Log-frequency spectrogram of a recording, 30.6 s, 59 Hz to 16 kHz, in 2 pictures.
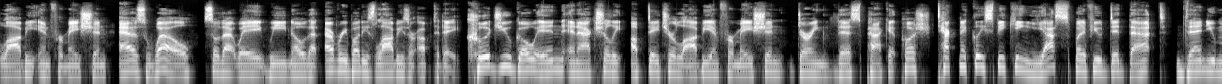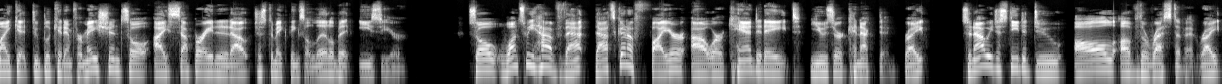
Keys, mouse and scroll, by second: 0.4 click, 9.5 click, 16.7 click, 18.1 click, 20.6 click, 21.7 ctrl+s, 23.5 click, 23.9 click, 24.6 scroll down 3, 25.6 scroll, 27.1 click.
